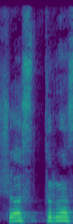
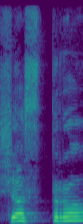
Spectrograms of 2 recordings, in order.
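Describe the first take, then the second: The two takes are said the same way.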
